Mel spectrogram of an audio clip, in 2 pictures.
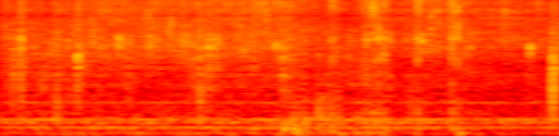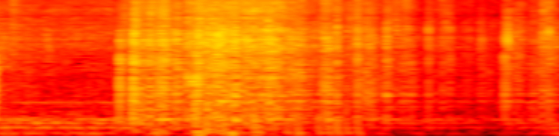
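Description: Hot oil sizzling in a frying pan with okra, garlic and cumin seeds, with scattered small crackles. About three and a half seconds in, the sizzle surges louder for about a second as fresh curry leaves hit the oil.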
